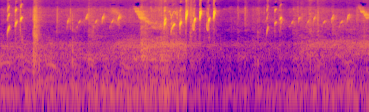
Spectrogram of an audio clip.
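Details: European goldfinch song aimed at stimulating a female for mating and breeding: high, quick twittering notes in runs, with a sharper burst midway, over low background noise.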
